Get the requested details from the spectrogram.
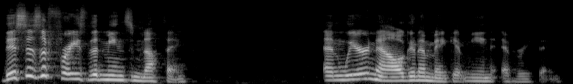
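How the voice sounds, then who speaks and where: A woman public speaking coach on a podcast, talking in an expressive, animated way and shifting her tone often. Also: medium pitch, a little slow.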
